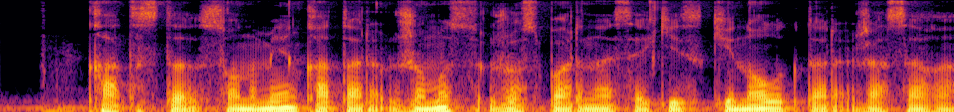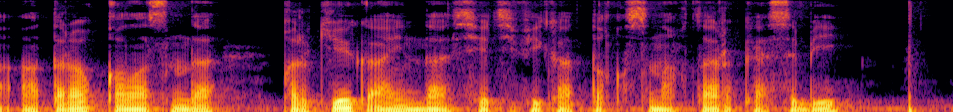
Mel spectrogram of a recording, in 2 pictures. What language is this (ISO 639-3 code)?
kaz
